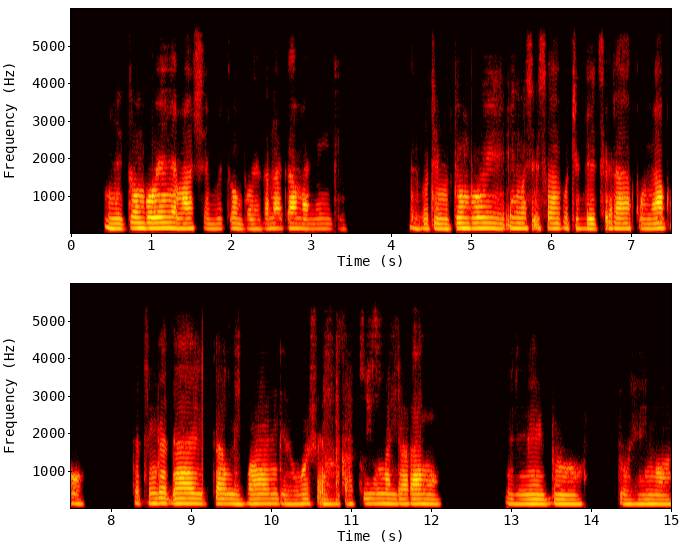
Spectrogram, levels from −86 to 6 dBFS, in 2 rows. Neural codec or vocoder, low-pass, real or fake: codec, 32 kHz, 1.9 kbps, SNAC; 5.4 kHz; fake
